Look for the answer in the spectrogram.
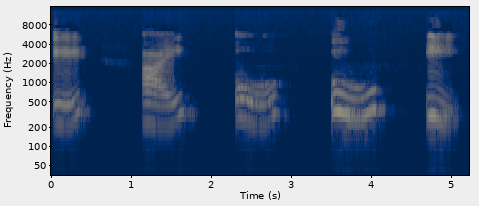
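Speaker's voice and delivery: each vowel said alone, clearly; vowel sounds demo. Shown as a demonstration. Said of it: "ए sound कैसे pronounce करने हैं?". (स्वर अलग-अलग साफ़ बोलें)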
